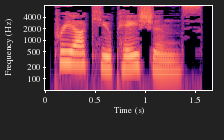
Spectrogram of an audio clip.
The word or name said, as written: preoccupations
